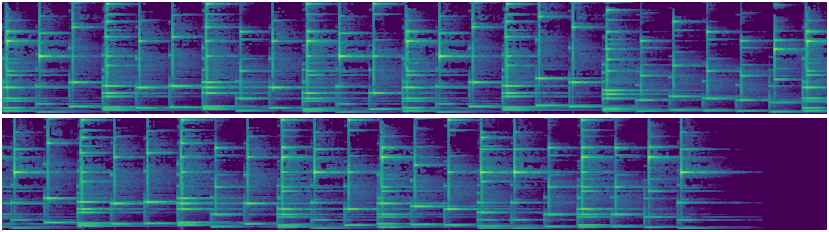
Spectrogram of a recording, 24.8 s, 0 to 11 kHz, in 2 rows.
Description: BPM 60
